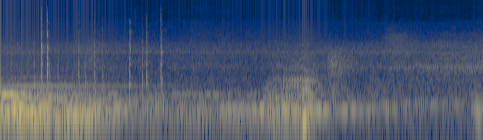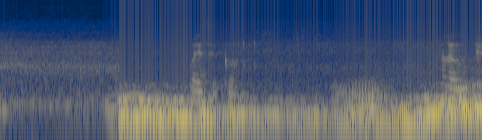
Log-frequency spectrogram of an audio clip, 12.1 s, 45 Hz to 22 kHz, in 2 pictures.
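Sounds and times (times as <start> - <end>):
faint hum: 0.0 - 12.0
loud low electronic drone: 0.0 - 12.0.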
